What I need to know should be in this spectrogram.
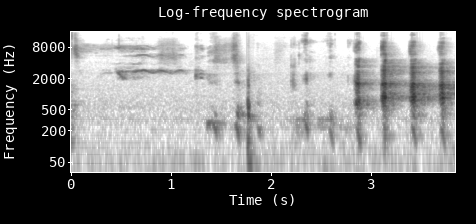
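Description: A woman laughs softly close to a microphone.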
